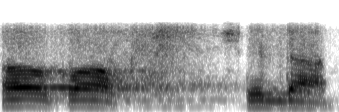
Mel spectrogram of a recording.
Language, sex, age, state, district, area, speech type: Assamese, male, 30-45, Assam, Charaideo, urban, conversation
